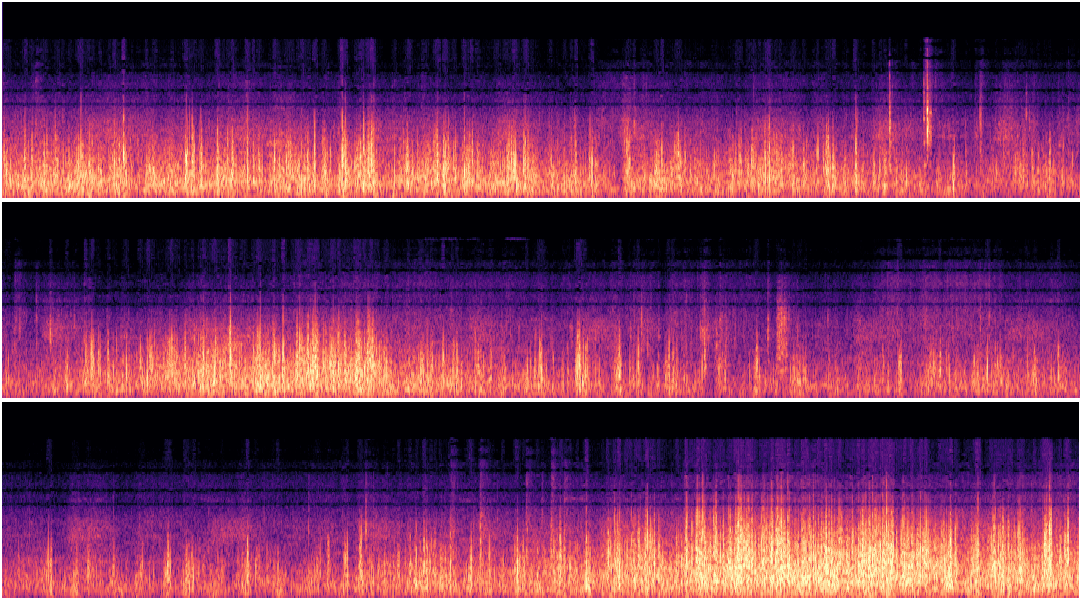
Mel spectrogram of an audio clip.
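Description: Electric mountain bike ridden along a rough dirt forest trail: wind buffeting the microphone over tyre noise and the clatter of the bike over bumps. Loudest near the end.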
